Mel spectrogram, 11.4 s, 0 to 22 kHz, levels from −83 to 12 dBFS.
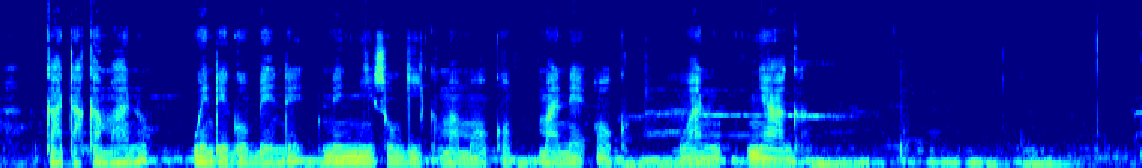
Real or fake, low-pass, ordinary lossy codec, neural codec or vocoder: fake; none; none; vocoder, 44.1 kHz, 128 mel bands every 256 samples, BigVGAN v2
